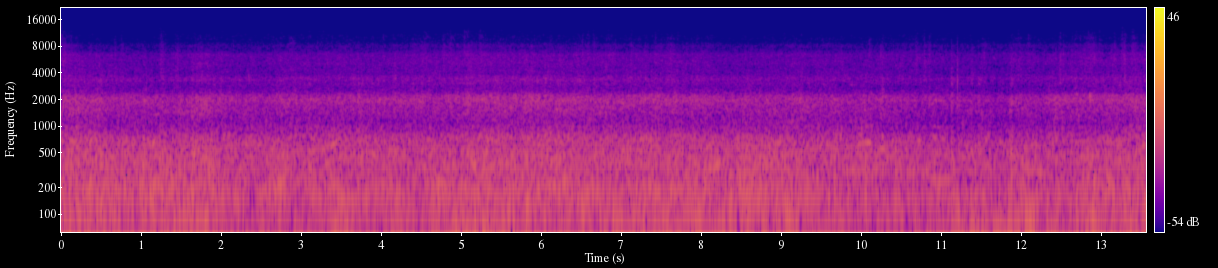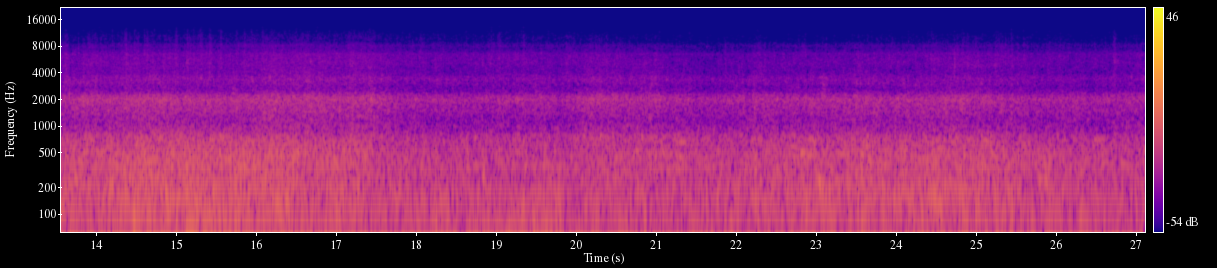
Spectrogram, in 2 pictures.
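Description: Water rushing along the hull of a sailboat under way, with wind: a steady wash of noise that grows a little louder in the middle.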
